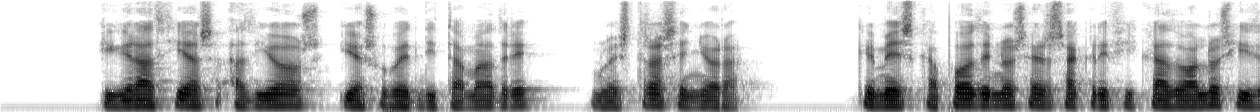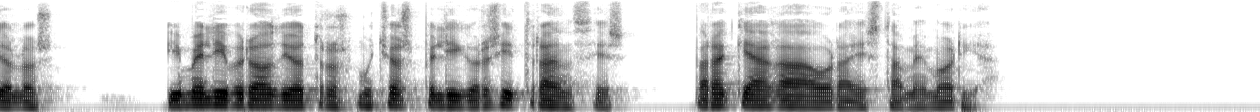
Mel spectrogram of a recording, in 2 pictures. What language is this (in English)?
Spanish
